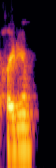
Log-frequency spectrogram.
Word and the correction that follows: kratom: Kratom. – Kratom.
